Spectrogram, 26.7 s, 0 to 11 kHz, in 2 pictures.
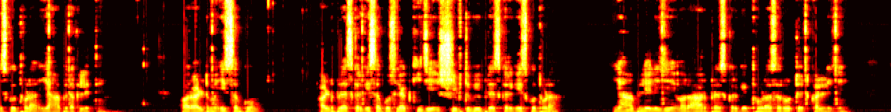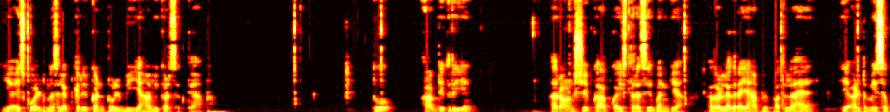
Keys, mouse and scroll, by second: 1.0 click, 2.0 scroll down 2, 3.1 shift+click, 3.8-4.2 scroll up 1, 4.2-5.3 shift+middle drag, 5.3 alt+click, 7.3 shift+v, 10.2 r, 12.4 click, 13.6 alt+click, 15.5 ctrl+b, 18.5 Tab, 19.0 click, 19.3-20.0 scroll down 8, 20.2-20.8 shift+middle drag, 20.8-21.4 scroll up 2, 21.4-22.0 scroll down 1, 22.0-22.5 shift+middle drag, 22.5 scroll up 1, 22.8 shift+middle click, 23.5 click, 23.9 Tab, 25.0 click, 25.3-26.1 scroll up 3, 26.1 alt+click.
